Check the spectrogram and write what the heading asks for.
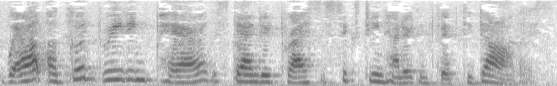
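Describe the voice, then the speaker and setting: Her voice fairly high, bright, and expressive at a moderate pace, a Kansas chinchilla rancher answers a radio quiz host with good humour and a bit of hesitation. The conversation sounds unscripted, captured in a dull, noisy old recording with a studio audience.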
